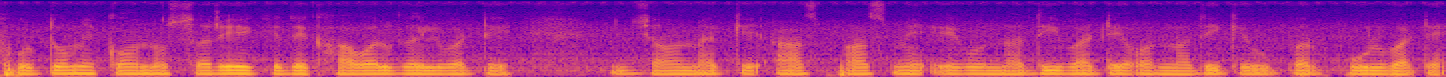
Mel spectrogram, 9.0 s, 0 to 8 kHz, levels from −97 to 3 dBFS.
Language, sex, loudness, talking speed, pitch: Bhojpuri, male, -17 LUFS, 60 wpm, 125 Hz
